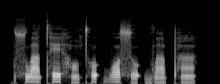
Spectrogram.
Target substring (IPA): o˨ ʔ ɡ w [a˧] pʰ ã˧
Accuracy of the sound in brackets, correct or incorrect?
correct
